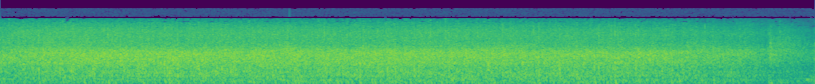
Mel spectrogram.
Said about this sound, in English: Please join me in giving these Fort Recovery Alumni Association scholarship recipients a round of applause.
